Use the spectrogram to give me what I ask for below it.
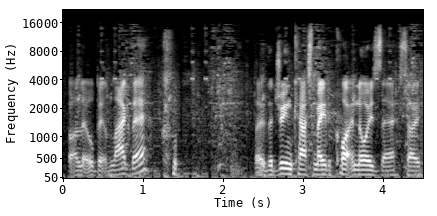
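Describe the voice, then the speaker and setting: A man with a lowish voice rambles through a casual game stream, excitable and swearing freely. He talks close to a desk mic. Game music plays steadily behind him. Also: moderate pace. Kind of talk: casual livestream commentary while playing.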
